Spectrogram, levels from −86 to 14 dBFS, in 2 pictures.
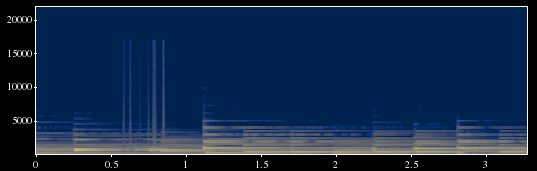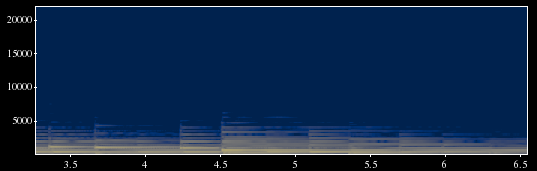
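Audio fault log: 0.58–0.85 s: processor overload crackle. For roughly a quarter of a second the sound breaks into a gritty, tearing crackle. The processor kept missing its deadlines, and each late buffer of around 5 ms dropped out as silence, about ten of them. On the waveform this shows as short flat gaps with sheer edges. On a spectrogram it shows as thin vertical broadband streaks wherever playback cuts out and resumes.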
